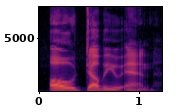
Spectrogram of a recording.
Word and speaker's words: own: O-W-N. How do you say this? Start open, then to W, then to the N sound.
